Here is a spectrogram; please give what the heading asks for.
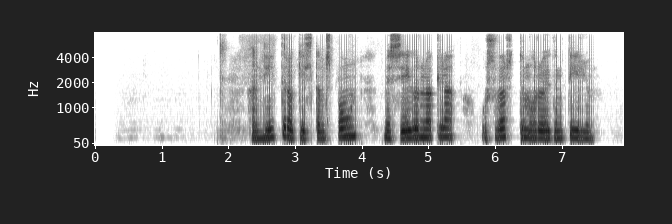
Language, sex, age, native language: Icelandic, female, 40-49, Icelandic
